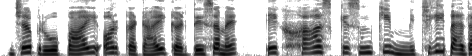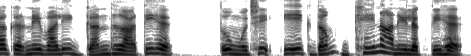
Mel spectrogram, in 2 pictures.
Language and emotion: Hindi, disgusted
